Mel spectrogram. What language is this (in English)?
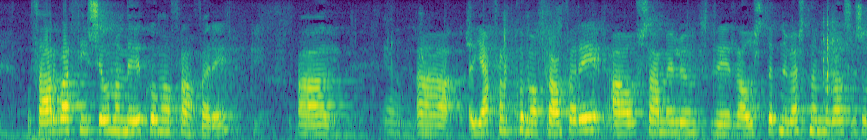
Icelandic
